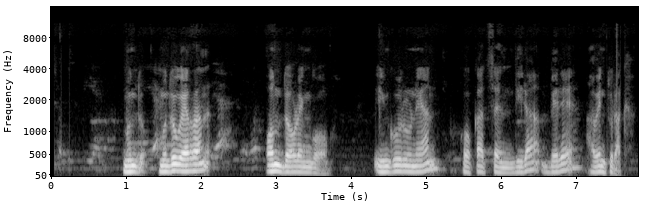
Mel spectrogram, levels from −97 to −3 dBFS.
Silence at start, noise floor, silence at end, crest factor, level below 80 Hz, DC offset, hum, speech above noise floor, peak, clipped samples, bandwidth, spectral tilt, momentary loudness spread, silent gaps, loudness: 0.5 s; -67 dBFS; 0.25 s; 18 dB; -52 dBFS; under 0.1%; none; 48 dB; -2 dBFS; under 0.1%; 4.3 kHz; -11 dB/octave; 15 LU; none; -20 LUFS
